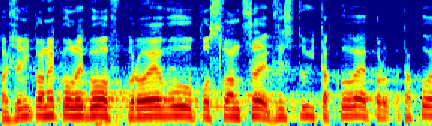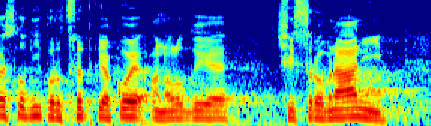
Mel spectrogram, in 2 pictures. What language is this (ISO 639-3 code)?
ces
